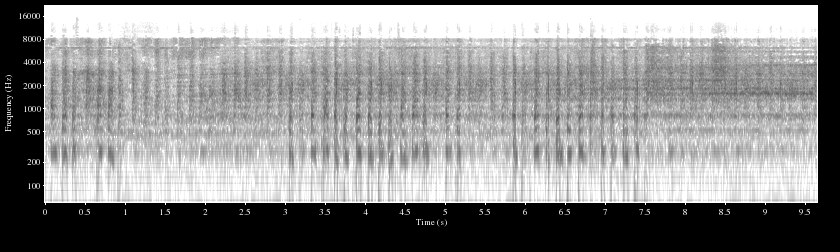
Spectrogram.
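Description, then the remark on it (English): A train rolls along steadily, its wheels clattering in a quick, regular clickety-clack over a loud, continuous rumble and hiss. No one speaks. “This is all the noise that the trains have recorded in all of their travels all over the world.”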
